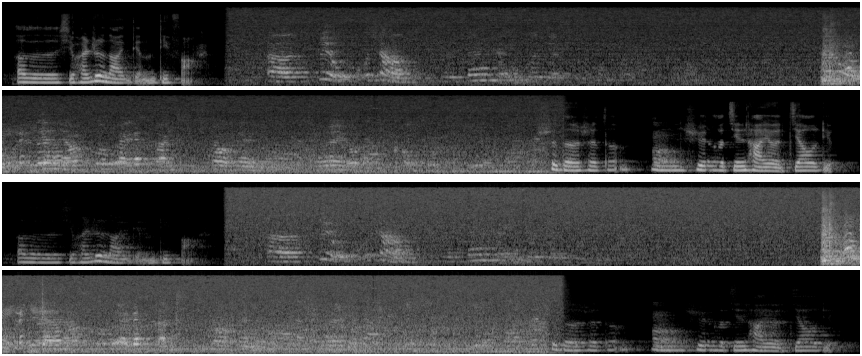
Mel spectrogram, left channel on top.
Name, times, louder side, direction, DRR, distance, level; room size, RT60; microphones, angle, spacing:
voice 1, 0.1-1.9 13.9-16.9, left 7 dB, 60° left, 0.3 m, -29 dB
sound 1, 2.2-14.2, right 8 dB, 60° right, 1.0 m, -34 dB
voice 2, 2.6-4.1 4.4-6.3 6.7-7.0 8.2-13.0 15.1-15.3, left 2 dB, ahead, 3.4 m, -33 dB
sound 2, 8.2-14.1, right 5 dB, 80° right, 0.6 m, -29 dB
11.0 x 6.3 x 4.2 m
head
